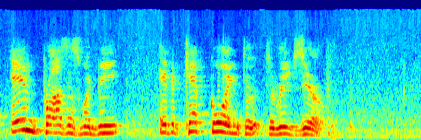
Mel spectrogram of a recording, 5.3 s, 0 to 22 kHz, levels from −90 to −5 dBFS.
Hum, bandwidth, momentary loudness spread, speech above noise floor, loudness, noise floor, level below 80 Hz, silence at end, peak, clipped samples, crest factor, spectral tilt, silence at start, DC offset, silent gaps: none; 17 kHz; 22 LU; 20 dB; -15 LUFS; -35 dBFS; -52 dBFS; 0 s; -2 dBFS; under 0.1%; 14 dB; -6 dB/octave; 0 s; under 0.1%; none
